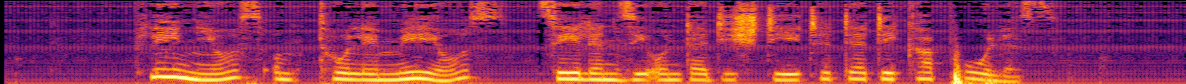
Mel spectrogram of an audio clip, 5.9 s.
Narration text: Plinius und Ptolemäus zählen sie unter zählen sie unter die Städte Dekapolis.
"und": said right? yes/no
yes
